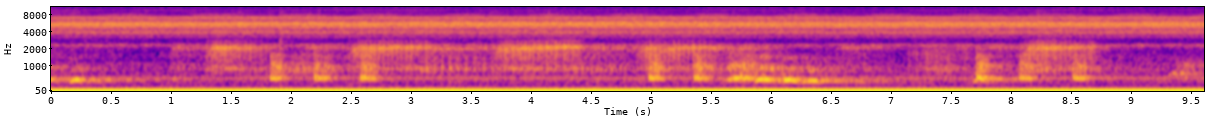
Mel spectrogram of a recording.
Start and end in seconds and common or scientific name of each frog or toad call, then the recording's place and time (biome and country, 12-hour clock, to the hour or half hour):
1.2	5.7	Boana albopunctata
1.7	2.8	Usina tree frog
4.9	6.0	Usina tree frog
7.6	8.7	Usina tree frog
8.1	9.0	Boana albopunctata
Cerrado, Brazil, ~8pm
